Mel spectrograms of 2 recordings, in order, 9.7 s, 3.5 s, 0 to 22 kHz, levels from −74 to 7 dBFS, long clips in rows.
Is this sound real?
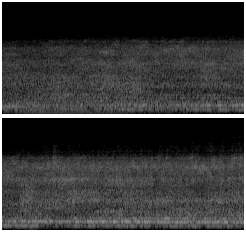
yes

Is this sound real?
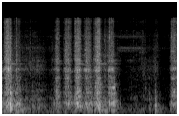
yes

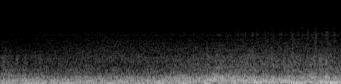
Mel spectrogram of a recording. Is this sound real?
yes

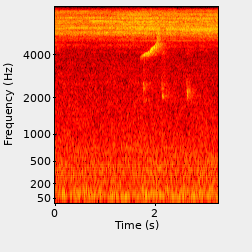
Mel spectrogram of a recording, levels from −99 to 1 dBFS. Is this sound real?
yes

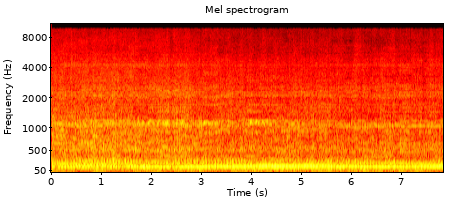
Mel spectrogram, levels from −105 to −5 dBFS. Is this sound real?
no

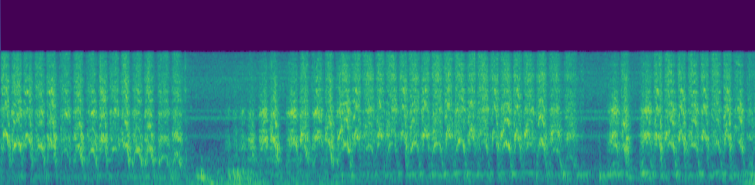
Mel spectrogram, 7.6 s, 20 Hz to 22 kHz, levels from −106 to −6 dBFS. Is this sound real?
no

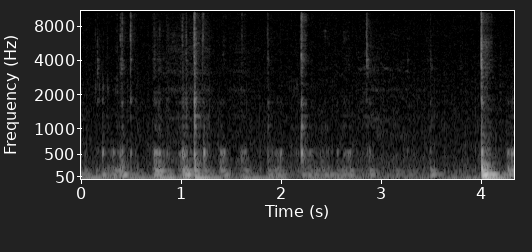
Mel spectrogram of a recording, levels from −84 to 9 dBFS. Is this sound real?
yes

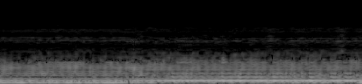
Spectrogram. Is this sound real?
no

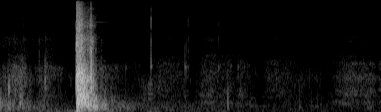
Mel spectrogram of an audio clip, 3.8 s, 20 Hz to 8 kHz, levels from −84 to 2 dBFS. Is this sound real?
yes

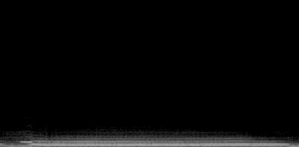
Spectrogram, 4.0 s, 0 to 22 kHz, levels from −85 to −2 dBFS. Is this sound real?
no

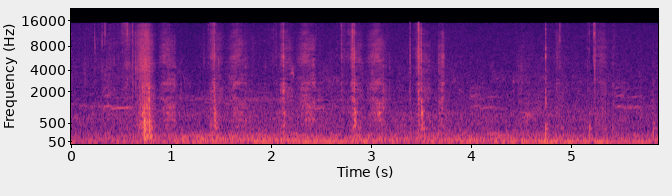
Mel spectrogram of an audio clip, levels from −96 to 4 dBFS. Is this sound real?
no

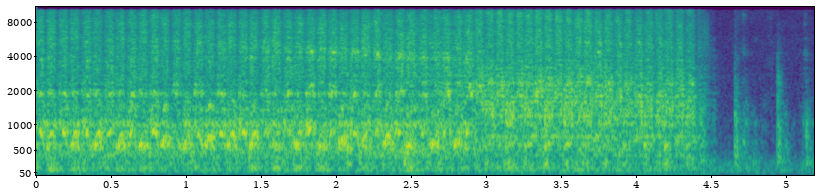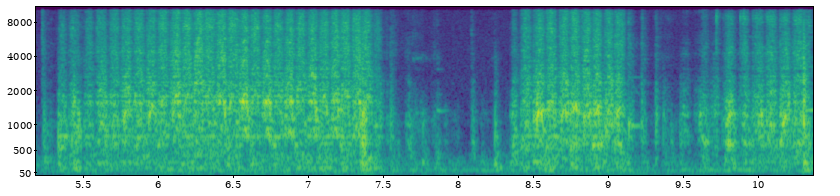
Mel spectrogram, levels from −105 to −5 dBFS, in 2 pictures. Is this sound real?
yes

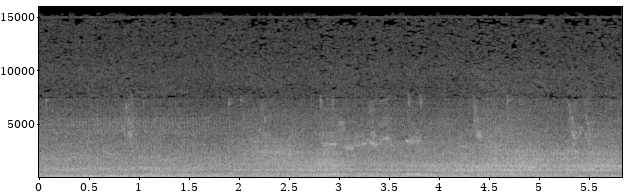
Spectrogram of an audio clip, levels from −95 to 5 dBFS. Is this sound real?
yes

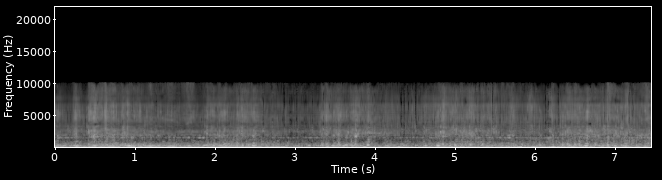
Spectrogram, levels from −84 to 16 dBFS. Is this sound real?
no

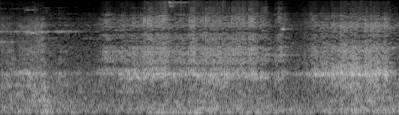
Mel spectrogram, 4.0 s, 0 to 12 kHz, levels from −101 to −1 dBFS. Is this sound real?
yes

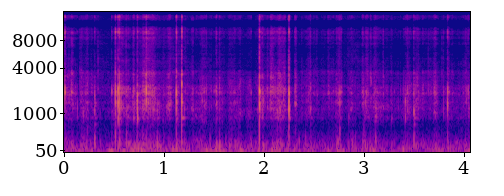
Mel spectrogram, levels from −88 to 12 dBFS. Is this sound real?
no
